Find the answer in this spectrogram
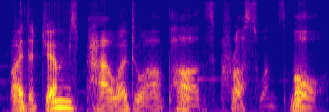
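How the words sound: It is spoken in a big, gruff voice. The speaker calls it right. "Big burly beast man"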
